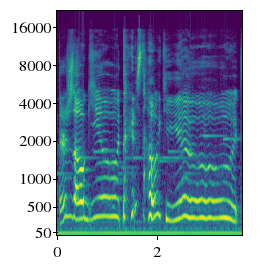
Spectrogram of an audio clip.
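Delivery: very slow, drawn-out adoring coo; long-held fangirl squee; cute gushing. Real, not acted. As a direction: stretch each word out, gushing over something cute. Gushing over the cute models.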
